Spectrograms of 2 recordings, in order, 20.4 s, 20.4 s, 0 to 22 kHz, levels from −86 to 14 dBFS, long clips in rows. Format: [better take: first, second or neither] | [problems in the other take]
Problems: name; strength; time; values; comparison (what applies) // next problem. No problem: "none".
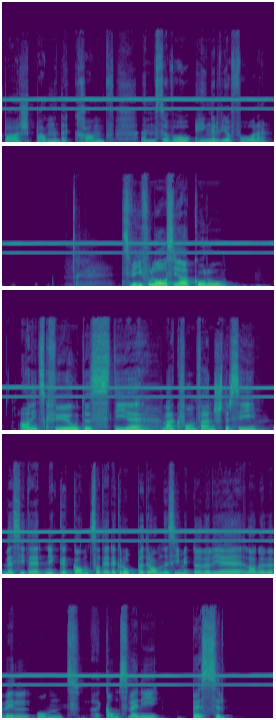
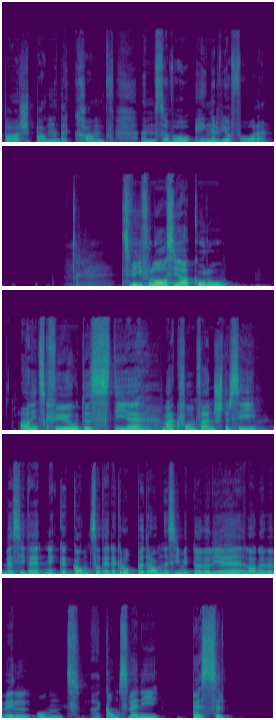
second | high-pitched whine; loud; throughout; 7 kHz, 10 dB below the speech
